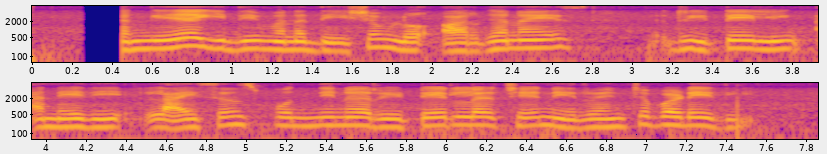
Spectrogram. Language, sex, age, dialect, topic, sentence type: Telugu, female, 18-24, Telangana, agriculture, statement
